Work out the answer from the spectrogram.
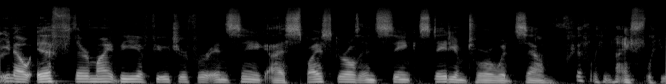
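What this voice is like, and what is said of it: Southern American accent. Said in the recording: “is your accent. ... Oh, my Southern accent's coming out.”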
